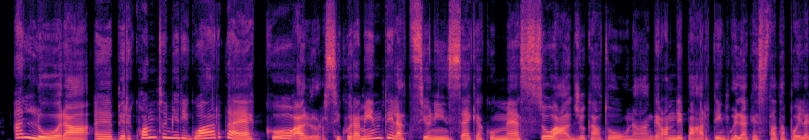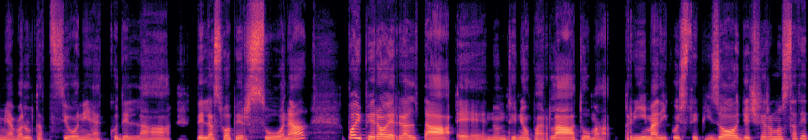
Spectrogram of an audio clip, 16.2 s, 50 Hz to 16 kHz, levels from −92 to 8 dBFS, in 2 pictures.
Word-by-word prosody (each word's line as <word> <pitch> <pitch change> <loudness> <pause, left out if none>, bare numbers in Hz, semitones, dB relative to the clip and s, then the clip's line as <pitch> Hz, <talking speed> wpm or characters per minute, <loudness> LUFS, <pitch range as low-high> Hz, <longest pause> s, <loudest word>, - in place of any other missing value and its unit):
Allora, 200 - +3
ehm, 240 0 -3
per 275 +2 -3
quanto 380 +6 -1
mi 345 -1 -1
riguarda, 300 - +2
ecco 150 -12 -2
allora 205 - +1
sicuramente 235 - -1
l'azione 210 -3 -1
in 200 -1 -3
sé 210 +2 0
che 210 -1 -6
ha - - -12
commesso 215 +5 -1
ha 170 -6 +3
giocato 180 +1 -5
una 170 -1 -8
grande 185 +2 -2
parte 170 +1 -5
in 185 - -2
quella 180 -1 -2
che 185 - -10
è - - -6
stata 180 +1 -7
poi 180 - -4
la 185 - -3
mia 180 0 -4
valutazione, 175 0 -4
ecco, 175 +3 -8
della 170 -1 -4 0.3
della 185 -1 +1
sua 195 +1 +1
persona. 185 - +2 0.4
Poi 335 -1 +5
però 245 -2 +4
in 220 - +5
realtà, 195 -1 +5
ehm, 185 -1 -5
non 180 0 -5
te 195 - -3
ne 180 0 -3
ho - - -3
parlato, 180 +1 +4
ma 170 -1 -4 0.2
prima 200 -2 +1
di 190 - -2
questo 190 +1 -1
episodio 195 0 +2
c'erano 230 +4 -3
state 265 +3 -3
195 Hz, 190 wpm, -22 LUFS, 180-230 Hz, 0.4 s, Poi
